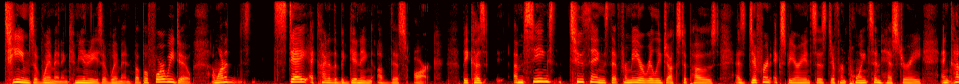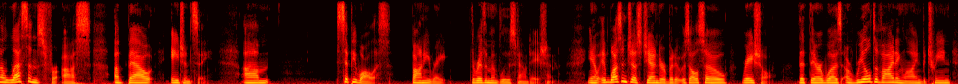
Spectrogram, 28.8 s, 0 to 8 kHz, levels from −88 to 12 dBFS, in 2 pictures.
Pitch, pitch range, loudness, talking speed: 175 Hz, 150-195 Hz, -31 LUFS, 165 wpm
